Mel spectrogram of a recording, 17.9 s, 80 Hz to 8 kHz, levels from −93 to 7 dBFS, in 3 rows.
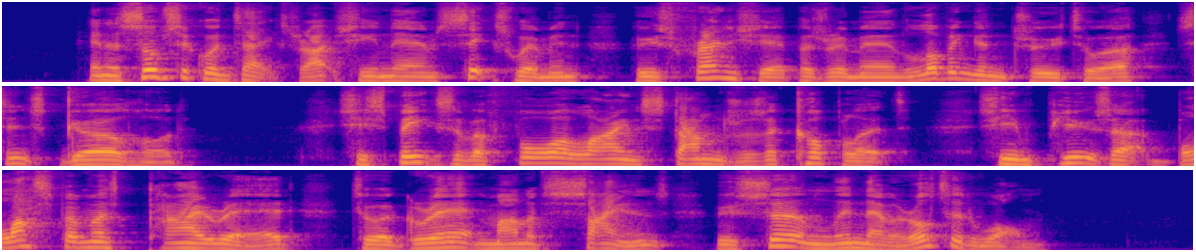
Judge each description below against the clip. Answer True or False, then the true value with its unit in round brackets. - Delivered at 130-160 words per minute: True (150 wpm)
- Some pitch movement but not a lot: True (4.3 semitones)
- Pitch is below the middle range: True (120 Hz)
